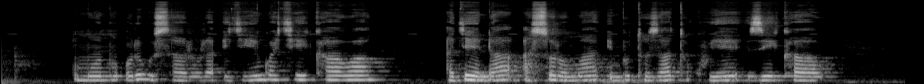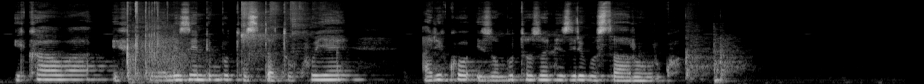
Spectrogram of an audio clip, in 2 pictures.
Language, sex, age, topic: Kinyarwanda, female, 25-35, agriculture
